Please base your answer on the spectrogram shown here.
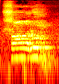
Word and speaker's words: স্মরণ: যেমন স্মৃতি একটি শব্দ, এই শব্দের শুরুতে মফলা আছে কিন্তু ময়ের উচ্চারণ হবে না, আনুনাসিক হবে। একইভাবে শ্মশান, স্মরণ এই সমস্ত শব্দের শুরুতে মফলা আছে, এই ময়ের উচ্চারণ হবে না।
